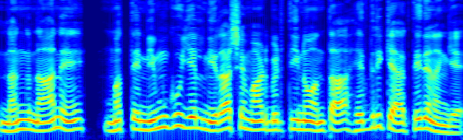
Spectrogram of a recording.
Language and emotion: Kannada, fearful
